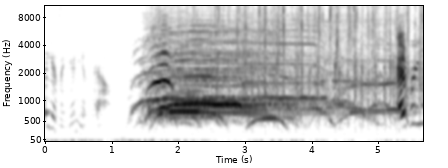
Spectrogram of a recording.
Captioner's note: audience cheering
